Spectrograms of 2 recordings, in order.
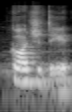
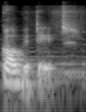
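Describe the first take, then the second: First: The g is soft, like a j. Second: The g is hard, like in cog. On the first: The speaker calls it right. "the right way to pronounce this is cogitate" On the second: The speaker calls it wrong. "not cogitate"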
